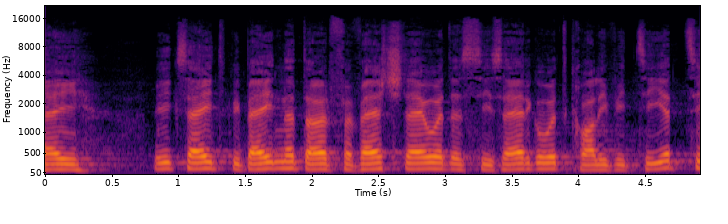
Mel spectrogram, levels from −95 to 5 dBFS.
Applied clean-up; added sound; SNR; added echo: none; none; none; none.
